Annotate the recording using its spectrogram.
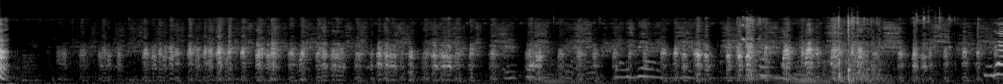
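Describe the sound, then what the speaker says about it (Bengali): Ducks quack repeatedly at close range, a busy flock chattering continuously, with a person's voice calling among them. "ওই হাঁসগুলোকে পুকুর পাড় থেকে নিয়ে এলাম"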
